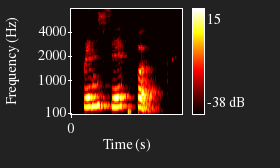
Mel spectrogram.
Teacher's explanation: In English, when we say principal, the stress is on the first syllable.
